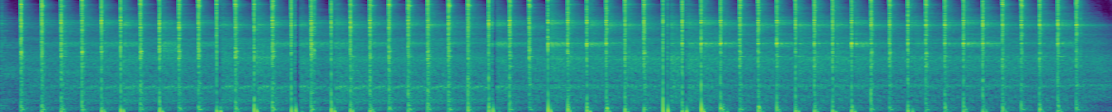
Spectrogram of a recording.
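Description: Steady, evenly spaced hammer blows strike a spot on sheet metal, roughly three per second, each a sharp loud metallic crack, near and unaccompanied, continuing throughout.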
